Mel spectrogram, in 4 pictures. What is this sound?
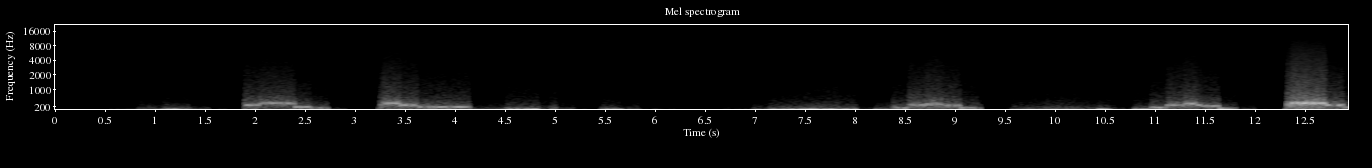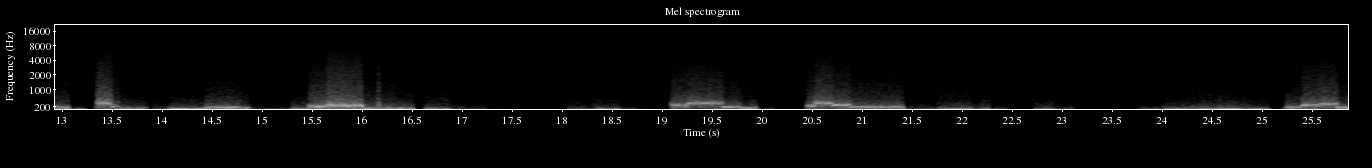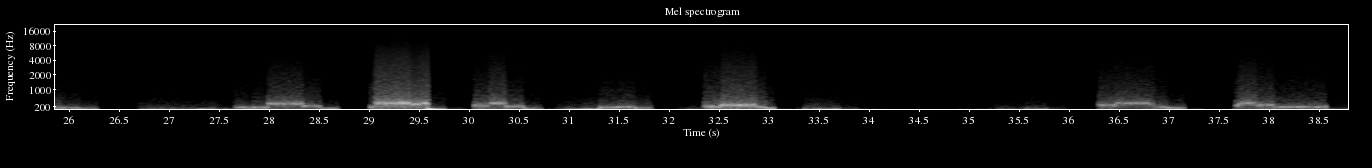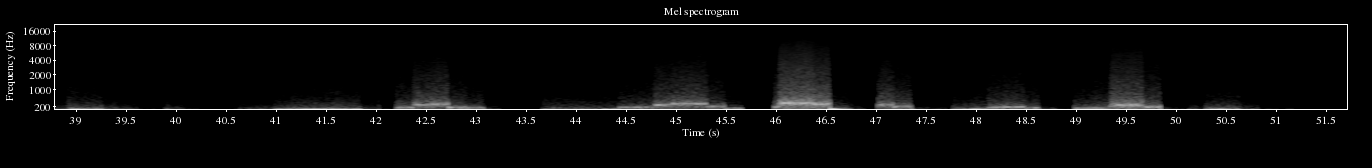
atlas3q-1noise-16bit
Sonification of collision display data from the CERN Large Hadron Collider. Sonification done by loading an image from the ATLAS live display and processing with a Max/MSP/Jitter patch. This is the filtered noise channel of a three-channel rendering.
data, filtered, physics, hadron, sonification, collider, large, experiment, noise, proton, lhc, atlas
